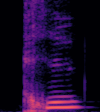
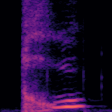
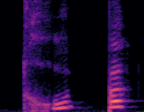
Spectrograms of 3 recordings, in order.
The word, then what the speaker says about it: trop: Vous avez bu trop de soda. Intensifier means to much. OK. Troupe, we don't say, we say trop. So, don't pronounce the P, but write it down.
